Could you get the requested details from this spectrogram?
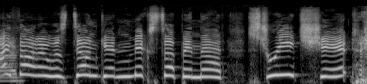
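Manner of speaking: high, slow squeaky tough-guy elf; tiny bug playing street hard; little elf voice. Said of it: "a little elf voice".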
